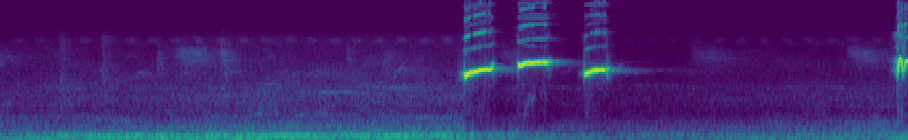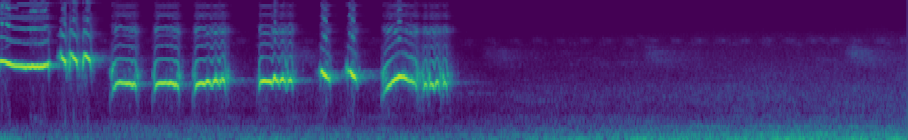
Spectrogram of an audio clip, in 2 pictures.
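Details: Orange-headed thrush singing continuously: a clean three-note whistle, then a longer hurried run of about eight lower, looping, slightly buzzy notes, ending in quiet.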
